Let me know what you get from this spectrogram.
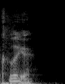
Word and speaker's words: Kaluuya: Daniel Kaluuya. – Okay. Kaluuya.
